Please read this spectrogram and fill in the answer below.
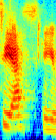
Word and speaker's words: Sieski: this way too perfect yeah perfect so it's pronounced siesty right yes yeah awesome how are you doing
